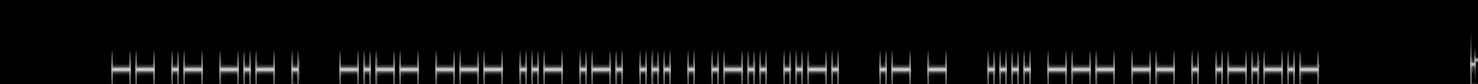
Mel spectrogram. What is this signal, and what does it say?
Morse code, heard as a keyed tone, about 20 wpm, 700 Hz. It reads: MAKE YOURSELF AT HOME.
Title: Sentences from Top 600 Words 20wpm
